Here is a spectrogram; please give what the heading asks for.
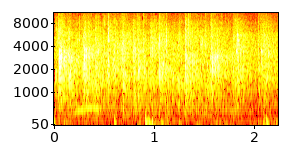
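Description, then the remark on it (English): An audience at Cedar Valley claps steadily before a sermon, in a dense, continuous patter of many hands, fairly loud throughout, with faint voices mixed in underneath. “We're starting with applause before the message.”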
